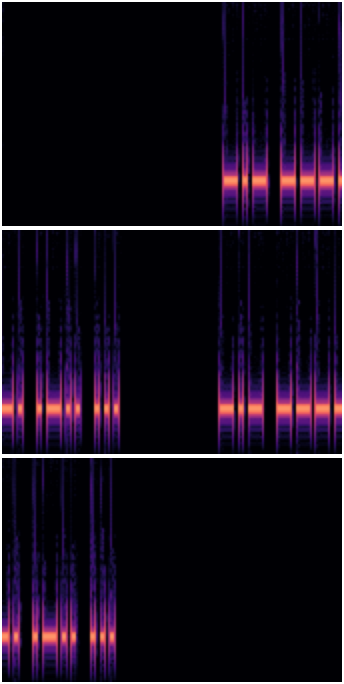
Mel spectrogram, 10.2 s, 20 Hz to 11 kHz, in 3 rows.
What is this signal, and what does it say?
Morse code, heard as a keyed tone, about 25 wpm, 700 Hz. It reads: K9LS K9LS
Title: USA Call Signs - 4 Characters - Repeated 2x - 25wpm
